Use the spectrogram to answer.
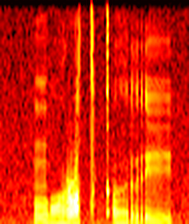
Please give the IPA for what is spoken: ŋ ɔ̤ ɭ ə tˤ kʼ ə̤ r i

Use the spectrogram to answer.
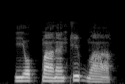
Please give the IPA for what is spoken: j o˨ k͡p ã˨ ɾ ɛ̃˨ k i˧ b ã˨

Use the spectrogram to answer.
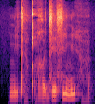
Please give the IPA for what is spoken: n i˧ tʼ ɛ̤˧˩ qʼ ə̤˧˩ ʁ ə˩˧ d͡z e˥˧ s i˥˧ n i˥˧ h a̤˧

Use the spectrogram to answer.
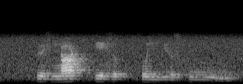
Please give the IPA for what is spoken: k ø z ŋ ɑ kː e z o kː o nʲ lʲ o z k uː

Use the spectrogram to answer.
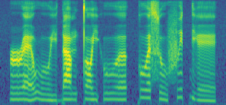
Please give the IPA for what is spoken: ɹ ɛ˨˩˦ w u˨˩ j ɗ a˧ m t̪ ɔ˧ j ʔ u˧ ə̯ | k u˧ ə̯ s u˨˩ f i˦˥ t̚ j e˨˩

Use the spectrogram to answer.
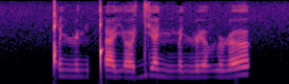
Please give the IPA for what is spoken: ǃ y nʲ ɳ y nʲ ǃ æ j əː dʲ æ nʲ m æ nʲ ɳ y ə̯ v y ɳ əː

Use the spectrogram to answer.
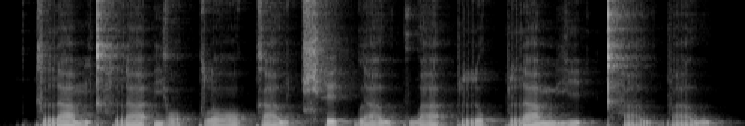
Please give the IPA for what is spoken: k r a˥˩ m kʰ r a˦˥ ʔ j ɔ˨˩ ʔ k l ɔː˧ k a˧ w t͡ɕʰ e˥˩ k̚ l a˦˥ w k w a˦˥ ʔ p r o˦˥ k̚ p r a˥˩ m j i˥˩ ʔ kʰ a˩˦ w b a˦˥ w

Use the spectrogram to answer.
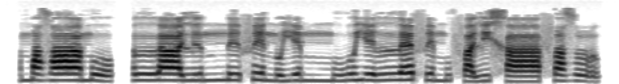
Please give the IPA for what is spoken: m a zˤ aː m o | lː aː lʲ ʊ nː ɪː f e n ʊ j e mː u w ʊ j e lː ɛ f e m u f a lʲ e x aː f ɪ zˤ u

